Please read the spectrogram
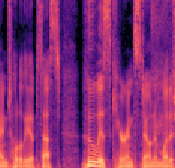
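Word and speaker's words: Cairn Stone: This is spelled C-A-I-R-N, and it sounds like a woman's name.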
